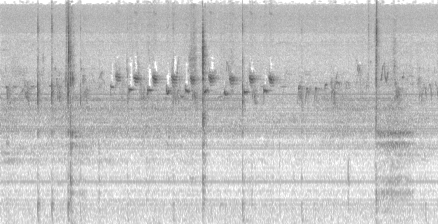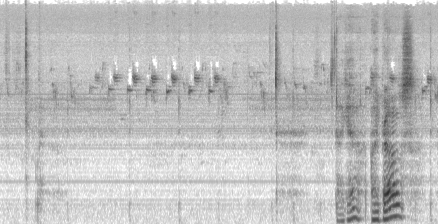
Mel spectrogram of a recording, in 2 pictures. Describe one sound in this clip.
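A stylus taps and scratches softly on a glass surface.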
